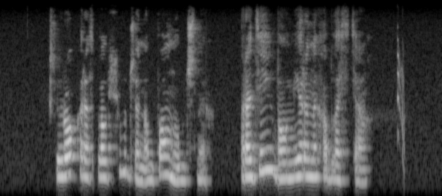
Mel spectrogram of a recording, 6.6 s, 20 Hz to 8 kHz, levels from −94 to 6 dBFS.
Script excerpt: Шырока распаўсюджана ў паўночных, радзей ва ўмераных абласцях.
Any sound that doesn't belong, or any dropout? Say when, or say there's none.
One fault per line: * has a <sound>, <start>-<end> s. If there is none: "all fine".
* has a chirp, 6.0-6.1 s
